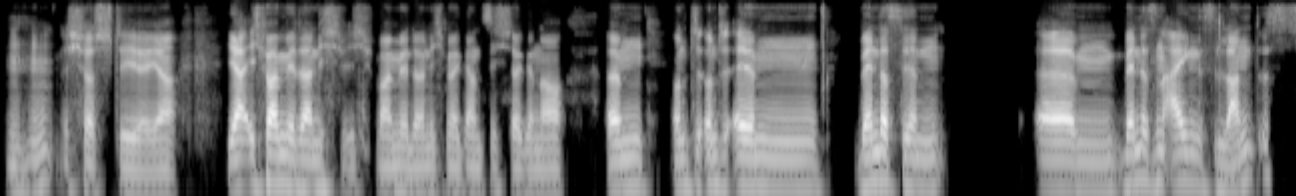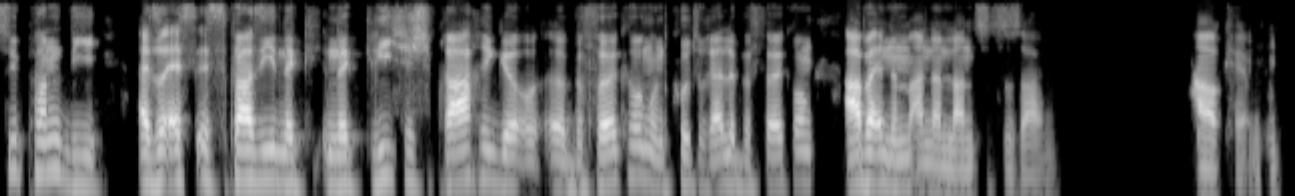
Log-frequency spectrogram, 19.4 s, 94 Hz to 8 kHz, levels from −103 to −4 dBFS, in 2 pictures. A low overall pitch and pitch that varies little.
No: low, 115 Hz; average, 3.6 semitones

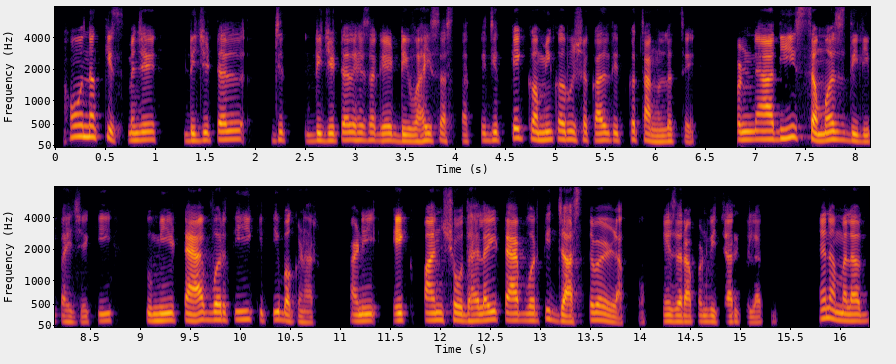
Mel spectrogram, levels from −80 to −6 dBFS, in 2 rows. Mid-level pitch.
Yes: medium, 150 Hz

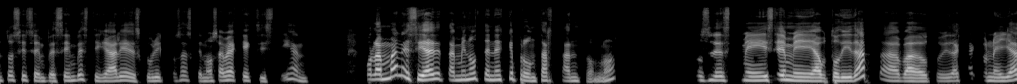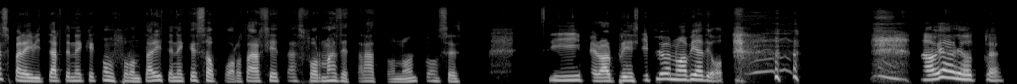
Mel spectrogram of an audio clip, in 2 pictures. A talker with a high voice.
No: medium, 175 Hz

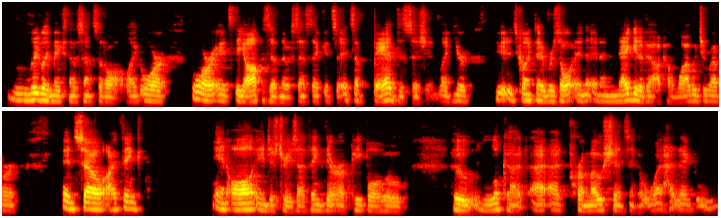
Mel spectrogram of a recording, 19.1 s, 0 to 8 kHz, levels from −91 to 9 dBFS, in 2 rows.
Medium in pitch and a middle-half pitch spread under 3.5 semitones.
No: low, 115 Hz; average, 2.7 semitones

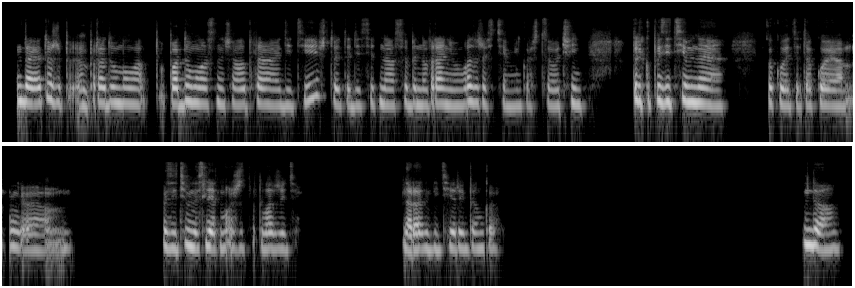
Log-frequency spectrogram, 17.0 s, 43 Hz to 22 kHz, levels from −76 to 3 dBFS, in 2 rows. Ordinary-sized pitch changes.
No: narrow, 1.8 semitones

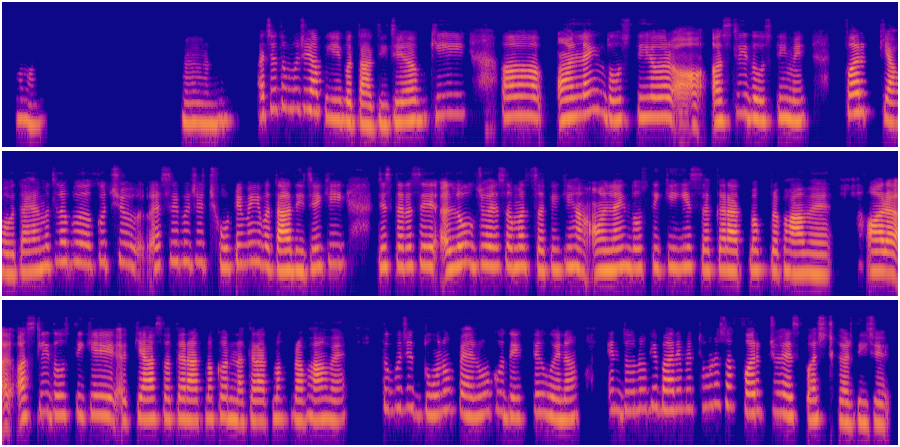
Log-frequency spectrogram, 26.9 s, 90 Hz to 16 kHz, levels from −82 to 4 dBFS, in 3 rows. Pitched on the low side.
No: very high, 250 Hz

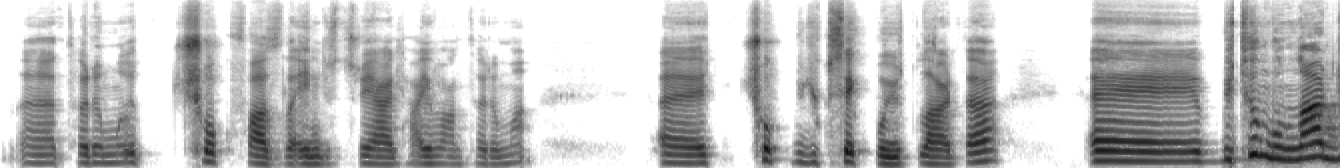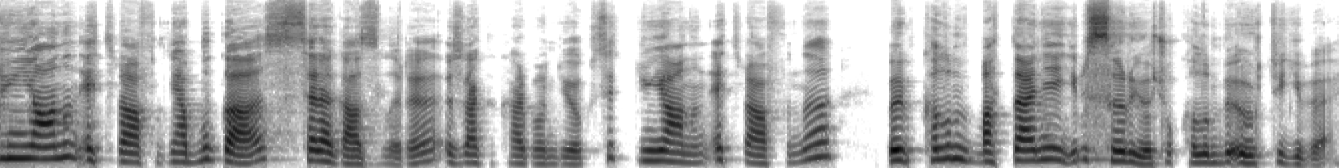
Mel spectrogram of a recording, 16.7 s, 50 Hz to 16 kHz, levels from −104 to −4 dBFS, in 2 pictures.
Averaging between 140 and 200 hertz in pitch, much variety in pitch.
Yes: high, 190 Hz; wide, 5.8 semitones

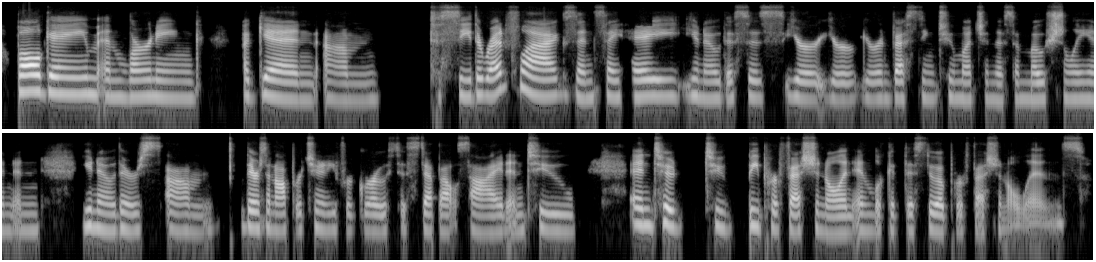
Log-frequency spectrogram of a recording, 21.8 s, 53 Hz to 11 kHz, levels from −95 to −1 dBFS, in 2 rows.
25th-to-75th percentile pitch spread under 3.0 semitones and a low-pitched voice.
No: narrow, 2.5 semitones; high, 195 Hz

